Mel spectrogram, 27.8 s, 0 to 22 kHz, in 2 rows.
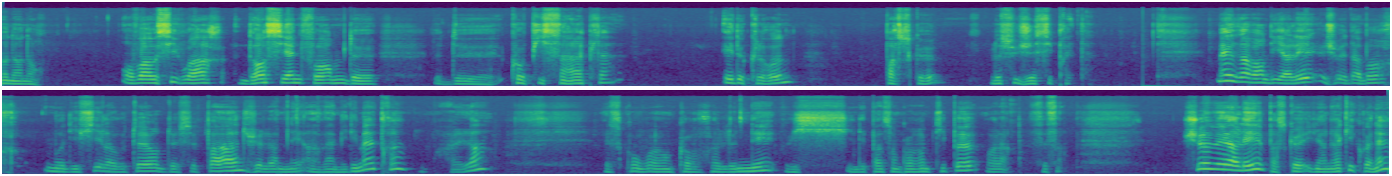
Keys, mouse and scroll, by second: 11.3 click, 13.3-13.7 scroll up 1, 14.4 click, 16.6 KP_2, 16.8 KP_0, 17.0 KP_Enter, 18.8 click, 20.8 click, 21.1 space, 22.3 click.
